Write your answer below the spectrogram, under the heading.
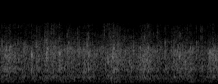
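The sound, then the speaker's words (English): A church audience claps together as a morning worship offering, a continuous, fairly soft roar of many hands that stays even throughout without any speech. “Give me one more good clap offering this morning, would you?”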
